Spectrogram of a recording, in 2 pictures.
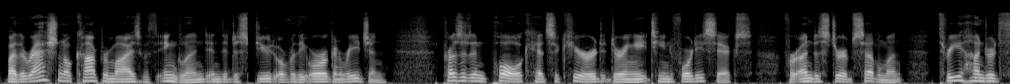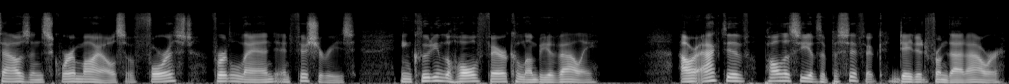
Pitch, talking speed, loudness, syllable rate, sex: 130 Hz, 150 wpm, -21 LUFS, 5.6 syllables/s, male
